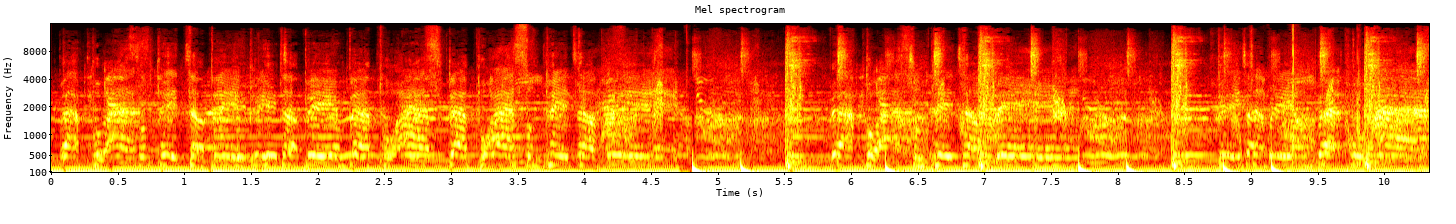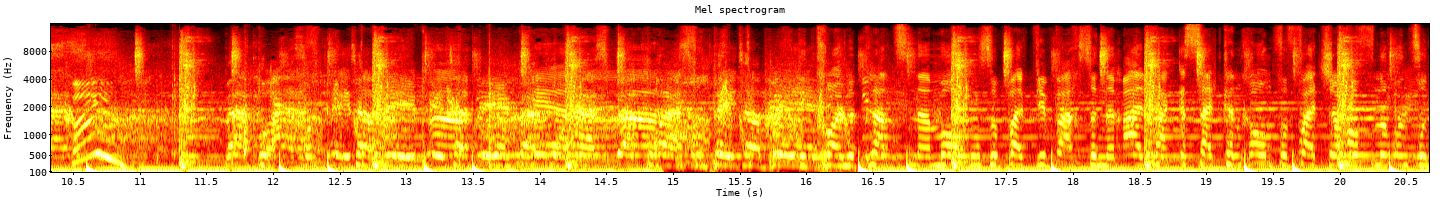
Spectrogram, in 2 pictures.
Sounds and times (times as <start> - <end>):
Music: 0.0 - 20.6.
